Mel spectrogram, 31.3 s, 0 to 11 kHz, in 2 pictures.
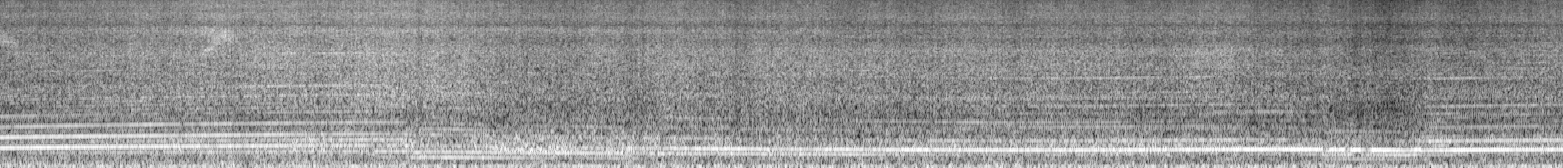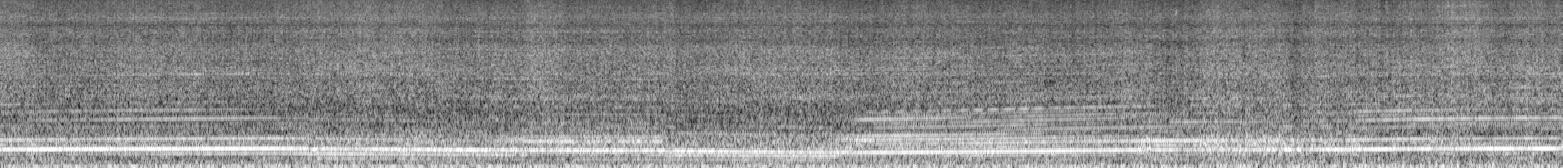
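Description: BMW S1000RR M's inline-four engine, heard from the saddle while riding at fairly steady revs. Its pitch dips a little about four seconds in, and dips more slowly from about twenty seconds until it picks back up near the end, under a rush of wind noise.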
